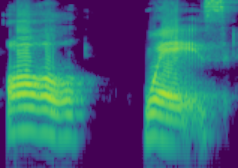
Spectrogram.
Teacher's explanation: Native speakers will use a very dark L here and say always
